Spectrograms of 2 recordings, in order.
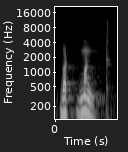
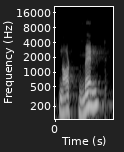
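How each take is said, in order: First: The ending has a weak, reduced vowel. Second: The ending has a full 'e' vowel. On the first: The speaker calls it right. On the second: The speaker calls it wrong.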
